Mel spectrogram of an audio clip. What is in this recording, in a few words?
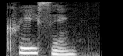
"creasing", English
